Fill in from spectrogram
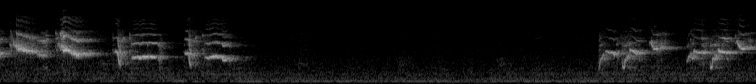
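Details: In Belgrade, 2016, an excited Serbian Slavujar canary gives four swooping, descending whistles, falls silent for about three seconds, then resumes with another quick series of rising-and-falling notes.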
